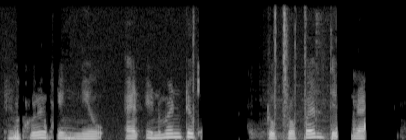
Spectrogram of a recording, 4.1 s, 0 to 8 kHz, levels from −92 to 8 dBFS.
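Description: An echo canceller that likely failed to remove all of the far-end loudspeaker signal lets the other side's voice leak through: faint at 0.14–0.55 s, clearer at 1.95–2.04 s and 2.48–3.67 s, barely audible at 4.01–4.05 s. Where both sides overlap, the canceller likely turned everything down, so speech is suppressed in double talk. It dips about 10 dB at 0.22–0.61 s and nearly cuts out, around 40 dB down, at 2.05–2.39 s and 3.39–3.88 s.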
